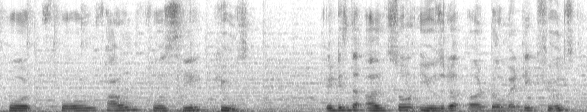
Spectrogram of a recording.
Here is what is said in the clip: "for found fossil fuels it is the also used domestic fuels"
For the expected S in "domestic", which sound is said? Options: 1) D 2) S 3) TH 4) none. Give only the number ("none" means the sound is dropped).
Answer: 4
